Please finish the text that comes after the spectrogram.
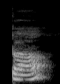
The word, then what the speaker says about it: pas: Pas de lait. So the S at pas is silent and lait, like I said before, L-A-I-T, we don't pronounce the T.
